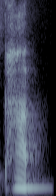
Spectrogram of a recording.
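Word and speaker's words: 밥: So none of the B's are actually pronounced as a B. It's not a bab. It's not bab. It's not pab. It's pab. Pab.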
